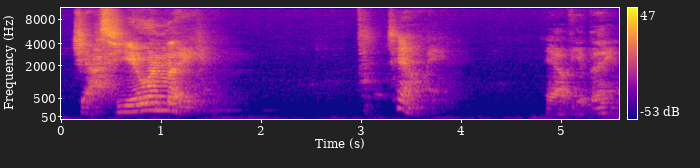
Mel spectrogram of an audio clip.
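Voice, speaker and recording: A man's menacing, fairly high voice at a very slow pace, with long, frequent pauses, very wide pitch swings and a slight echo. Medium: short film. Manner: mocking, calmly menacing.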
